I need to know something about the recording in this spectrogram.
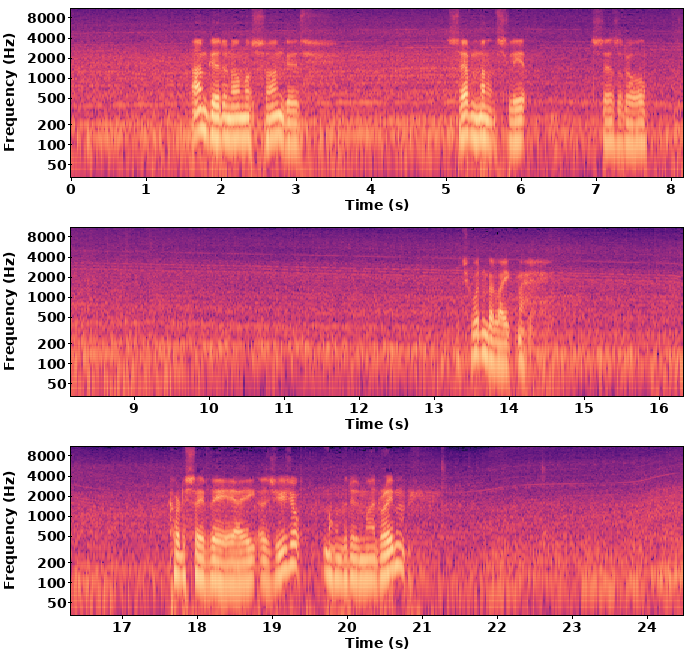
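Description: A diesel city bus engine hums as the bus drives.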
